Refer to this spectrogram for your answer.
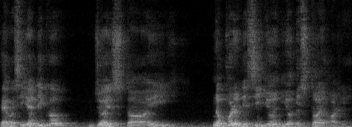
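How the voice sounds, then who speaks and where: With audible room echo, a man with a very deep, low pitch speaks at a very slow pace using very wide pitch swings. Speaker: volunteer English teacher. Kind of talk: language class. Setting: library classroom. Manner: code-switching English and Spanish.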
